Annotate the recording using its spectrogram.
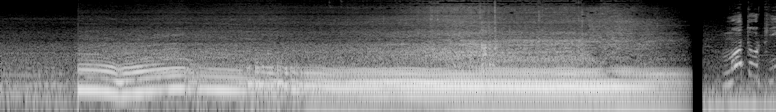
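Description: A motorcycle engine revs loudly as the motorcycle speeds past close by.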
